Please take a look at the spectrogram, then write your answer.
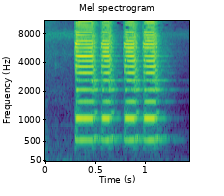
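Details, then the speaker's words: Horn test on a 1988/89 Hong Kong-import Jaguar XJS 3.6: four short, clear, steady mid-tone blasts after refitting the original relay; horn working, fault likely just a loose connection. "it's working so it must have been just a loose connection or something"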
